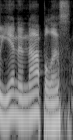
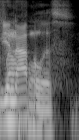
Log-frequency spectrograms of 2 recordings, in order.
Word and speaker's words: Yiannopoulos: Uh next week we have scheduled Milo Yinanopoulos. I hope I pronounced that right cuz that's just Yiannopoulos.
